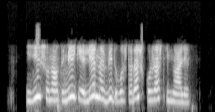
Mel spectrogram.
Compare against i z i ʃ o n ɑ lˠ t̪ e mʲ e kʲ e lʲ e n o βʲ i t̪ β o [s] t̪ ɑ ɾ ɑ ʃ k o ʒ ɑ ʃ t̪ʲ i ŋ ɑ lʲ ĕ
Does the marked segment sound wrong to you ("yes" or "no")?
yes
